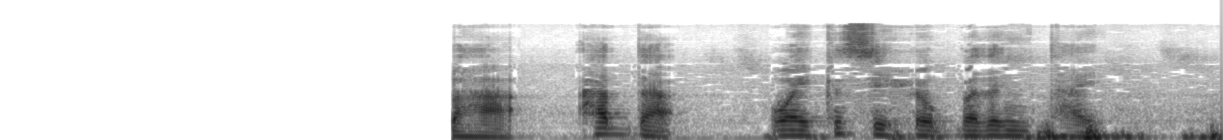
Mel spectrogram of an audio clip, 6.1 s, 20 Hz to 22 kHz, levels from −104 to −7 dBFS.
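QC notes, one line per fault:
throughout, HE-AAC compression: The treble sounds rebuilt rather than captured. Upper bands copied from lower ones leave s sounds gritty and lispy, with nothing above 11.8 kHz. The heavy damage fits a low bitrate around 16 kbps. This likely comes from spectral band replication, not from a plain low-pass, which would sound dull instead of falsely bright.
0.00–2.28 s, audio dropout to silence: The clip opens already in silence, with no room tone or hiss, until sound begins abruptly at 2.28 s. Silence that flat likely means the input was lost while silence kept being written, rather than a quiet room or a fade-in.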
